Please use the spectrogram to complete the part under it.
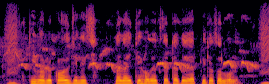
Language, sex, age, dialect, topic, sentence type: Bengali, male, 18-24, Jharkhandi, agriculture, statement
